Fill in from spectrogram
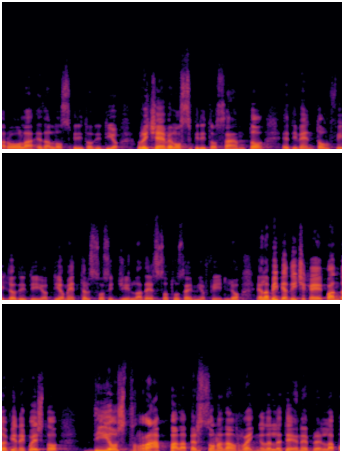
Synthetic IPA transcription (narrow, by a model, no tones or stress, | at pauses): aɾɔːlaʔed̪alːospiɾit̪od̪id̪iːo | rit͡ʃɛːvelospiːɾit̪osant̪oed̪ːivɛnt̪auɱfiʎːod̪id̪iːod̪iːomɛt̪ːeilsuːosid͡ʒːilːoad̪ɛsːot̪usɛjmḭːofḭʎːoelabibːjad̪iːt͡ʃekekːwand̪oavːjɛːnekwest̪o | d̪iːost̪ɾapːalapersoːnad̪alrɛɲːod̪elːet̪ɛːnebɾelap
